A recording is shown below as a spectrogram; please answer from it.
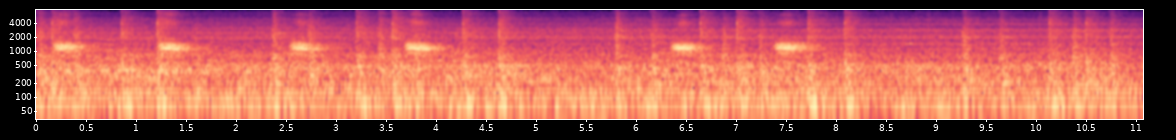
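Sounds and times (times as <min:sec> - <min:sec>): electric train rumbling: 0:00.0 - 0:11.0
wheels clicking over rail joints: 0:05.6 - 0:08.4.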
